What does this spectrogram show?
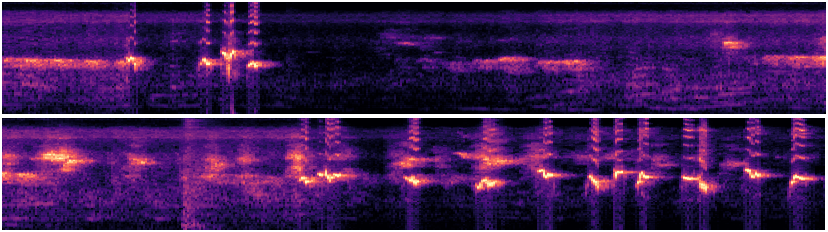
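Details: Yellow-vented bulbul song played as a master recording for training caged birds: bubbly whistled phrases at the start and end with a quieter, muddled stretch between.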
